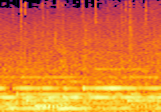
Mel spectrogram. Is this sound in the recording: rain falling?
yes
